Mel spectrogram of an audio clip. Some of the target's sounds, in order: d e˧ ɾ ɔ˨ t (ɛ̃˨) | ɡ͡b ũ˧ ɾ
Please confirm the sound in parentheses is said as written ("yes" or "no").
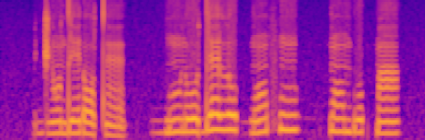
yes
